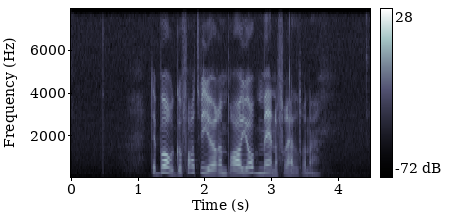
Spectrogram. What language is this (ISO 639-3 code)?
nor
